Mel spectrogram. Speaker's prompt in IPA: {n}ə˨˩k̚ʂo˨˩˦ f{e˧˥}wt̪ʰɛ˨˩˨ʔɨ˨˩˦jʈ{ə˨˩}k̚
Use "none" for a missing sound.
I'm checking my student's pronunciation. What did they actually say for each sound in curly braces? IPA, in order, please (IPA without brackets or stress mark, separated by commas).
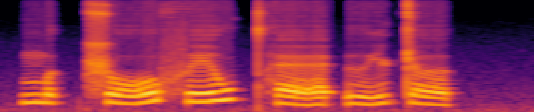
m, e˧˥, ə˨˩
